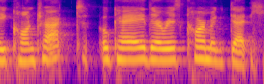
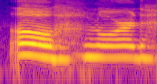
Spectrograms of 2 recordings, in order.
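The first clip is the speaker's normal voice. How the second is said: emotional; 4 semitones higher, 7 dB louder than usual. Real, not acted. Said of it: "I'm already getting emotional".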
